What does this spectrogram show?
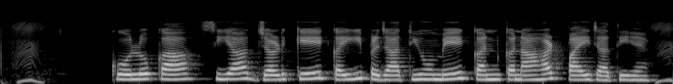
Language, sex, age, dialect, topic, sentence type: Hindi, female, 18-24, Kanauji Braj Bhasha, agriculture, statement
